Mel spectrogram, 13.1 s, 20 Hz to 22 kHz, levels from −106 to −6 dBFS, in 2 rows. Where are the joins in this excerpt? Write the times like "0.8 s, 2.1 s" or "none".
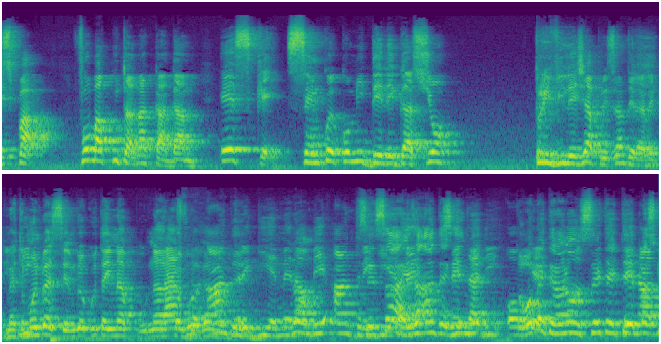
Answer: none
